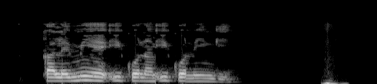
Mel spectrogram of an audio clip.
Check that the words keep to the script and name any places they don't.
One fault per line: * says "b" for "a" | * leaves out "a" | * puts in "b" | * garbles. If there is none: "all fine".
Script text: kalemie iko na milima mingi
* says "iko" for "milima"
